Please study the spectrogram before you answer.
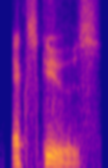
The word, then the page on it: excuse: American English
